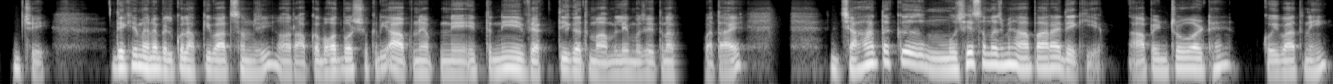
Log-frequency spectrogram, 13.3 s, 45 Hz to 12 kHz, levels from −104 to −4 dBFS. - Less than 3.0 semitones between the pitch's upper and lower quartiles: No, average, 3.6 semitones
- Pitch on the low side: Yes, low, 120 Hz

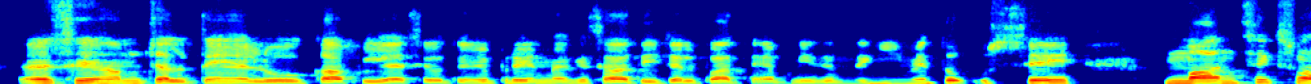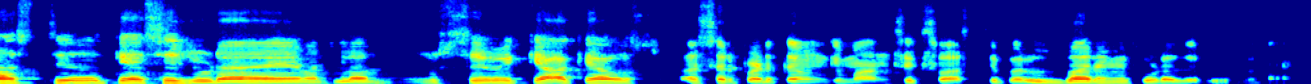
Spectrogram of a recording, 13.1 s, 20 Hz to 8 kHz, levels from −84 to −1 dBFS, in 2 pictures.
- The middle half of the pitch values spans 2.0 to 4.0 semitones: No, average, 4.4 semitones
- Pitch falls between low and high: Yes, medium, 155 Hz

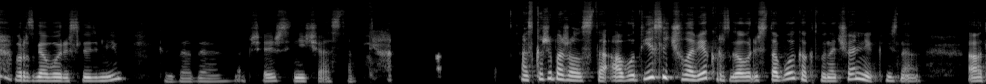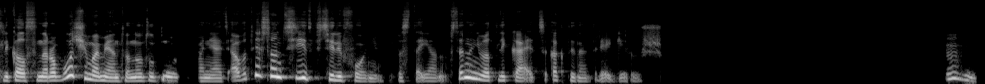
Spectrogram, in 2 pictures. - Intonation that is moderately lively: No, wide, 6.8 semitones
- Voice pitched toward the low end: No, medium, 185 Hz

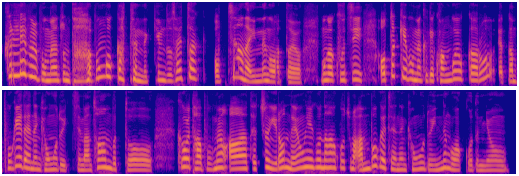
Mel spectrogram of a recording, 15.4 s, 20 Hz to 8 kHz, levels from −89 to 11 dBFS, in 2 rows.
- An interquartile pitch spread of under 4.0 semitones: No, wide, 5.4 semitones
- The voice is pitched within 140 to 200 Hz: No, high, 230 Hz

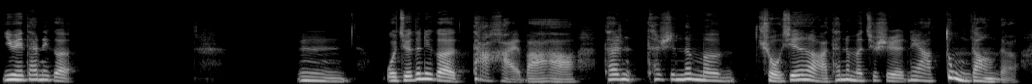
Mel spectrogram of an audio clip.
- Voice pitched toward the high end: No, medium, 180 Hz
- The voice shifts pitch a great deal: Yes, wide, 5.8 semitones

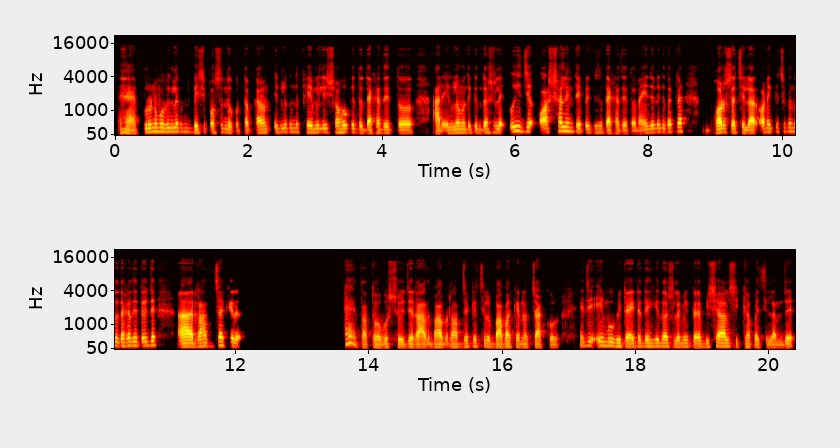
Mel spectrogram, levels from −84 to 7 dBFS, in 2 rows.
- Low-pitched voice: Yes, low, 130 Hz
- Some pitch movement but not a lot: Yes, average, 3.8 semitones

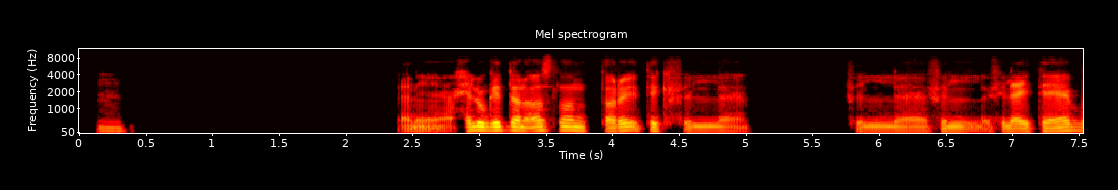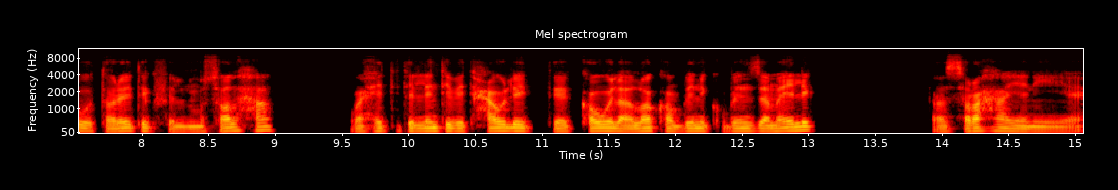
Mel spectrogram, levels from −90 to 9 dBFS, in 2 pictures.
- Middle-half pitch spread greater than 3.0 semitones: Yes, average, 3.7 semitones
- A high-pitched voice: No, low, 110 Hz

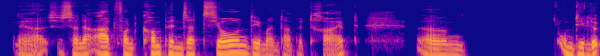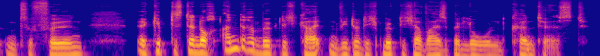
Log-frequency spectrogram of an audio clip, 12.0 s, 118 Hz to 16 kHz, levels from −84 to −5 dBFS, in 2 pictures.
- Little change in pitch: No, average, 4.2 semitones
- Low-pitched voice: Yes, low, 125 Hz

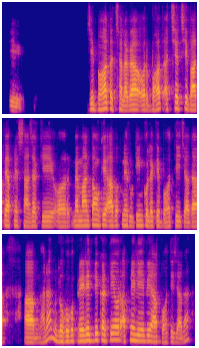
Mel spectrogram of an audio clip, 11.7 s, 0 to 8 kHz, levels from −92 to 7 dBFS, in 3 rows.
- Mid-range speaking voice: No, low, 130 Hz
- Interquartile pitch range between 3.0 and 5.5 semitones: Yes, average, 3.5 semitones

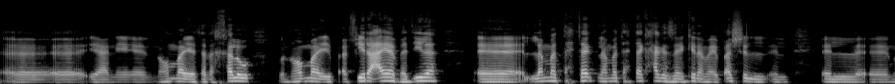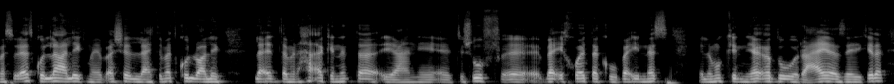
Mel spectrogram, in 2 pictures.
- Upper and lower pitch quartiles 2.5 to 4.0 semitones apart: Yes, average, 3.1 semitones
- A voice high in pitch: No, low, 130 Hz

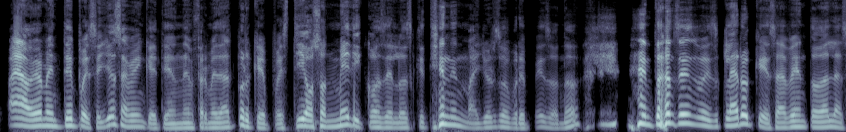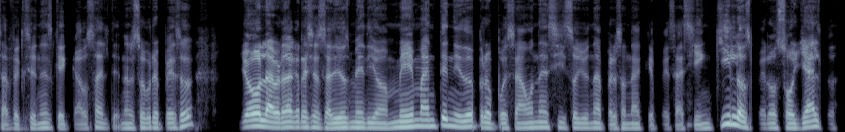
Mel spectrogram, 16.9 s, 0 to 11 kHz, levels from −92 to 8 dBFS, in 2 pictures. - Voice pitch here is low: Yes, low, 130 Hz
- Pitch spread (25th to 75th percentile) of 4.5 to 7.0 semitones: Yes, average, 4.9 semitones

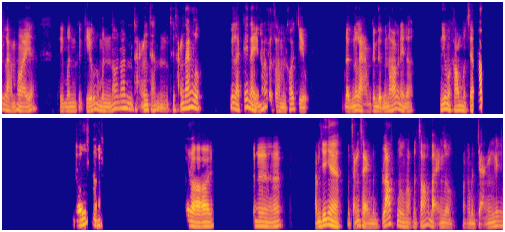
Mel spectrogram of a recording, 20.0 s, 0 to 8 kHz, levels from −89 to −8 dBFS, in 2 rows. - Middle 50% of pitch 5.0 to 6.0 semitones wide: Yes, average, 5.3 semitones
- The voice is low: Yes, low, 115 Hz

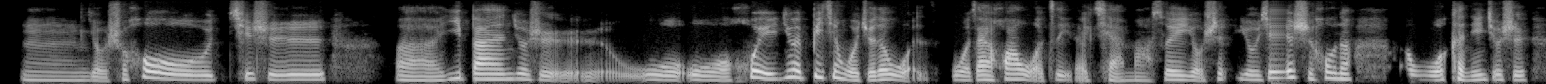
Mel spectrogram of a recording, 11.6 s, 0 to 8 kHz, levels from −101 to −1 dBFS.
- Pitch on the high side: No, medium, 170 Hz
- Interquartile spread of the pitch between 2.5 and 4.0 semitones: Yes, average, 3.7 semitones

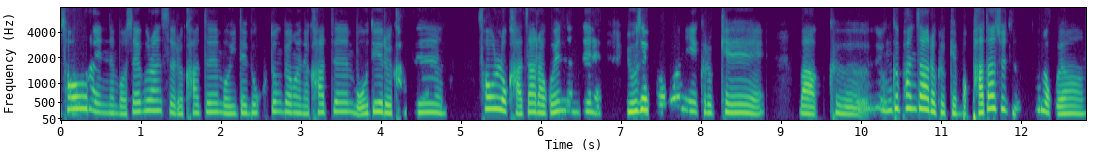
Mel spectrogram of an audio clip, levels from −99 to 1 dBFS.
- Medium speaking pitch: No, high, 225 Hz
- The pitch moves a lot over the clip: No, average, 4.1 semitones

